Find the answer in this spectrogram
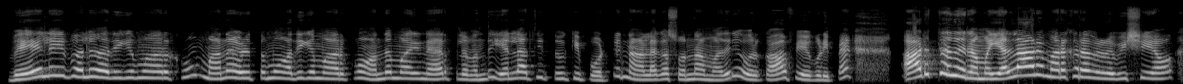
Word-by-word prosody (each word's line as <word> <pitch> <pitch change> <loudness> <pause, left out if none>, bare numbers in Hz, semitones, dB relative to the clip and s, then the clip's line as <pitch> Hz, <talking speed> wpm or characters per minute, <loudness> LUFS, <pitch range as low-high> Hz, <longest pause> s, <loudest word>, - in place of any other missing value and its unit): வேலை 340 - +3
பளு 355 -1 0
அதிகமா 300 +1 -4
இருக்கும், 330 +7 -6
மன 260 0 -1 0.2
அழுத்தமும் 290 0 -2
அதிகமா 285 0 -3
இருக்கும், 270 +4 -5
அந்த 250 +5 -3
மாரி 275 -1 -2
நேரத்துல 240 -1 -4
வந்து, 230 +9 -6
எல்லாத்தையும் 290 +2 -4
தூக்கி 265 0 -7
போட்டு, 195 - -8
நான் 220 - 0
அழகா 220 +3 -2
சொன்ன 235 +1 -2
மாதிரி 205 - -4
ஒரு 215 -2 -3
காஃபிய 245 0 -1
குடிப்பேன். 205 - -5 0.6
அ, - - +9
அடுத்தது 475 -4 +4
நம்ம 260 -1 +3
எல்லாரும் 410 +3 +6
மறக்குற 340 +1 +2 0.2
ஒரு 260 -1 +1
விஷயம், 270 0 -2
285 Hz, 145 wpm, -21 LUFS, 245-330 Hz, 0.6 s, அ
